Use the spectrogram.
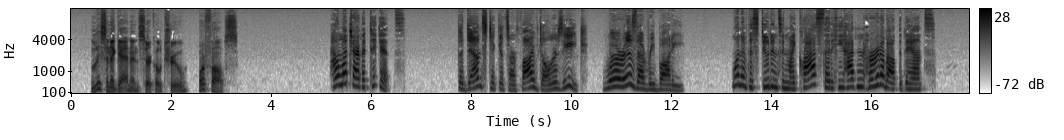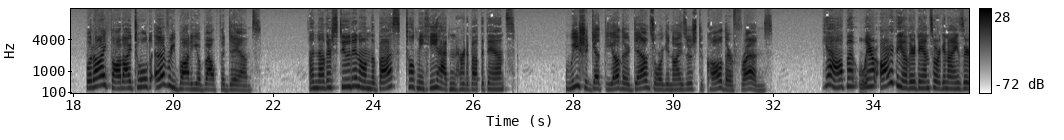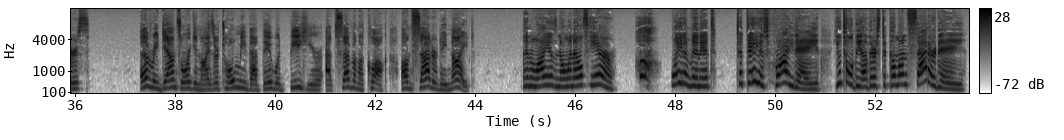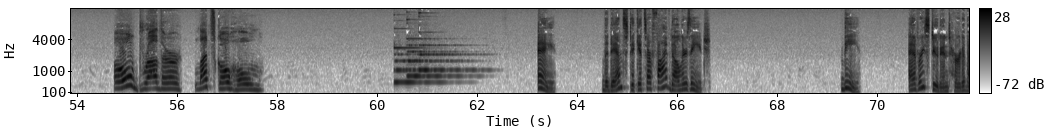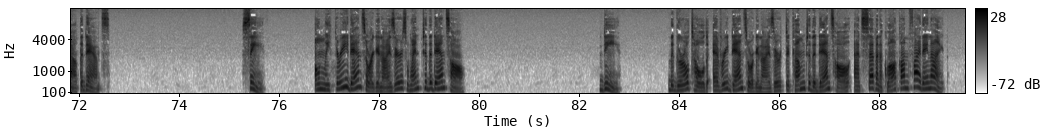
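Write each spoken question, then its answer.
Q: The dance tickets are $5 each.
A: True

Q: Every student heard about the dance.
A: False

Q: The girl told every dance organizer to come to the dance hall at 7 o'clock on Friday night.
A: False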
